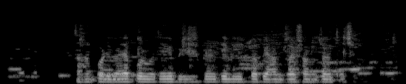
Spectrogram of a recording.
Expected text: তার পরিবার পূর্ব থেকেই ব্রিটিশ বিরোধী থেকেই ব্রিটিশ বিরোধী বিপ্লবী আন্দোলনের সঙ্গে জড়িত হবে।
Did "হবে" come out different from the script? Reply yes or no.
yes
